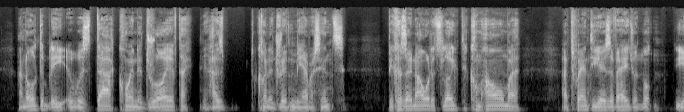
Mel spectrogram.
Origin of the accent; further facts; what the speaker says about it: Ballymun, Leinster, Ireland; I'm from Ballymun originally, and I played schoolboy football.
